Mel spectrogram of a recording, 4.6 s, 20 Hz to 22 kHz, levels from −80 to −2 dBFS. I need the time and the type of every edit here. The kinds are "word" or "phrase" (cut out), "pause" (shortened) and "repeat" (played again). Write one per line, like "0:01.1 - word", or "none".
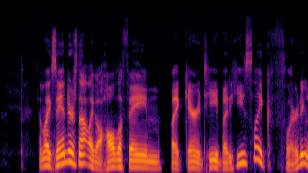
0:02.5 - pause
